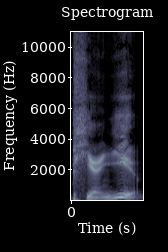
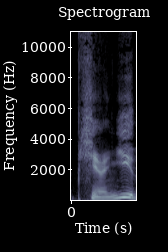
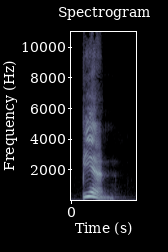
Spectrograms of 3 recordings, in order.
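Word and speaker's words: Pianyi (便宜): So, of course, Pianyi, the first character is Pian, which is normally pronounced Bian, B-I-A-N, fourth tone. Now it's P-I-A-N, second tone, Pian versus Bian, right?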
